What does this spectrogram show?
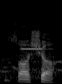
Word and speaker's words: Sasha: Well, that's an accent. Sasha. You have to say it like you're Russian.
